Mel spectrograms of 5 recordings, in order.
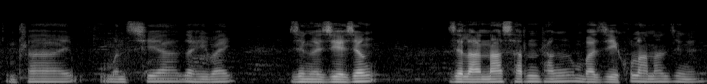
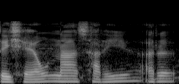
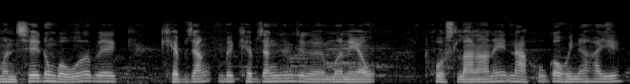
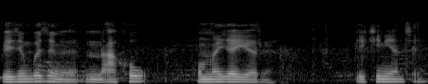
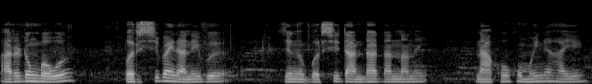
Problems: constant background noise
